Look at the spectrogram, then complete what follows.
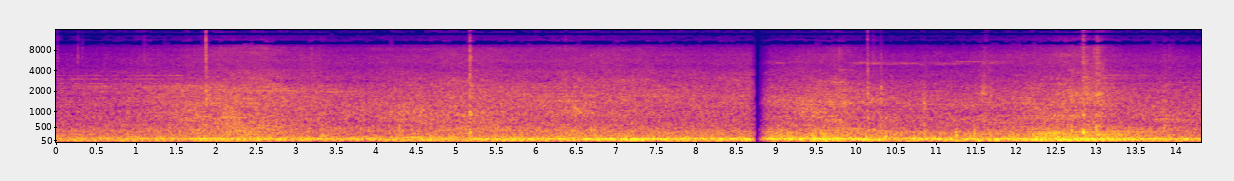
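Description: Steady street traffic noise, the low hum of passing motor vehicles, with a very brief cut in the sound about nine seconds in.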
